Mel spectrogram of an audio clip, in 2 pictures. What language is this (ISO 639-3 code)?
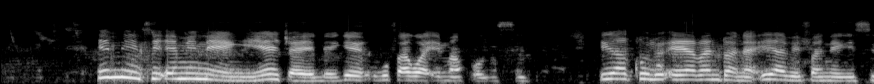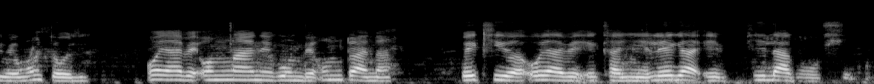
nde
